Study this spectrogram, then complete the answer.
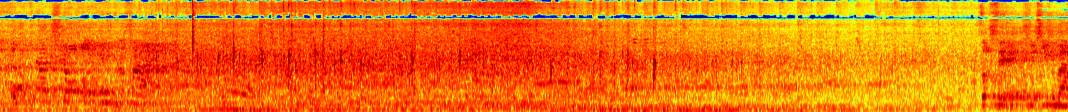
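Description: A large crowd applauds and cheers in a big open stadium.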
